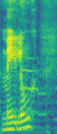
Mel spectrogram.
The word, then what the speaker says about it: Meilong: de hecho Dato curioso long no se pronunciaría long se pronunciaría lung no Entonces sería meung este el dragón dormido que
